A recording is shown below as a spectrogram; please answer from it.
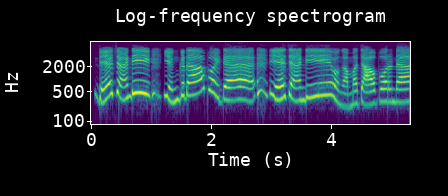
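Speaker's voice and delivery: hammed-up tearful lament, sinking at phrase ends; wailing farewell. Dying mother bids her son goodbye, melodramatic wail. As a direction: mourn yourself to your child.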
